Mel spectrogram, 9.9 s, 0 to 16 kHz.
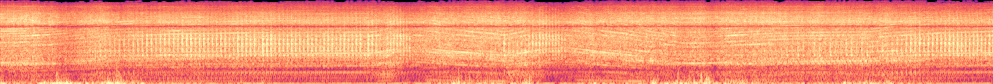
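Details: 2005 Subaru Outback 2.5L revving up and down with a deep heavy rod knock quickening with revs; no warning lights on, engine needs replacing.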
